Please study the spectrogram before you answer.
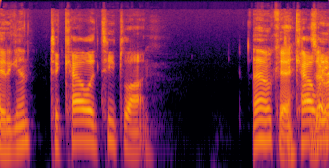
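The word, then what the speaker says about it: Tecalitlán: Tecalititlan. We'll say it again? Tecalititlan. Oh, okay. Is that right? No. I added a T just to make it easier. I think you said it right the first time.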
